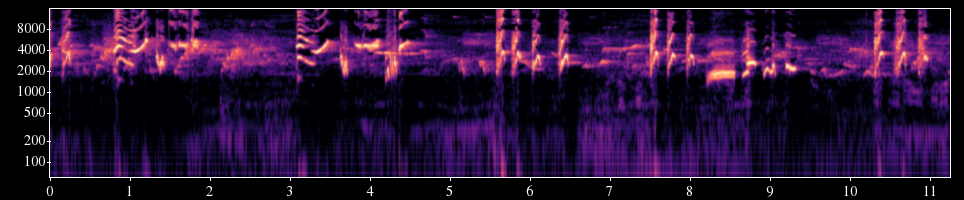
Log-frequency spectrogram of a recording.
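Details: Extended oriental magpie-robin (kacer) song, used to make another bird aggressive; varied whistled phrases, quick trills and clusters of sharp chirps, loud and high-pitched, with short gaps between bursts.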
